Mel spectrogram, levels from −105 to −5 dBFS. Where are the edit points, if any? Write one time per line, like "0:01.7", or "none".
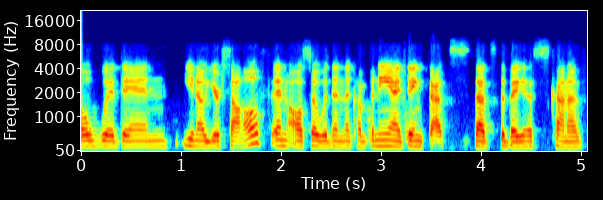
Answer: none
